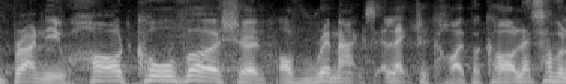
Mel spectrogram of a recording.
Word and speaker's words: Rimac: on Bugatti products and Rimac's products. Yes. I'm saying it kind of half correctly. It's Rimac, isn't it? Rimac, yeah. It's a Croatian way of pronouncing Rimac.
